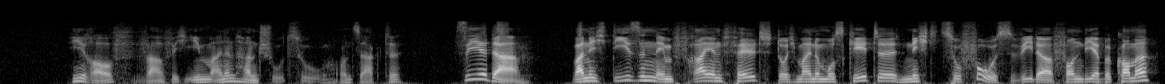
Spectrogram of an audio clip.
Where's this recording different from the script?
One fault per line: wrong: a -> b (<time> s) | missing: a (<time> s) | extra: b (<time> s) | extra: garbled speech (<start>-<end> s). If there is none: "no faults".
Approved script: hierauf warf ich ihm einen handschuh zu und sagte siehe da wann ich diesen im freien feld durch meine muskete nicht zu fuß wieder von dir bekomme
no faults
